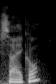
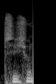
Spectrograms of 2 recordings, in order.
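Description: First: The word is pronounced with English sounds. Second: The word is pronounced with German sounds. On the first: The speaker calls it wrong. "nicht Psycho" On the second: The speaker calls it right. "dass es deutsch ausgesprochen wird"

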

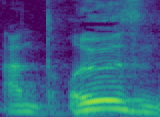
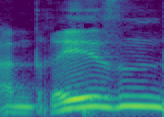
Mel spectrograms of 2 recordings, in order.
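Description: First: The name is said with a rounded ö vowel. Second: The name is said with a plain e vowel. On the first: The speaker calls it right. "der heißt Andrösen" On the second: The speaker calls it wrong. "der heißt nicht Andresen"

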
